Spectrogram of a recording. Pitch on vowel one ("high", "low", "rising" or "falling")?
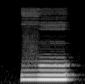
high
